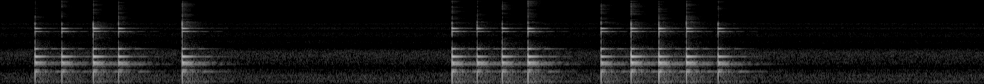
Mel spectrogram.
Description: Tap code, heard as taps on a metal pipe, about 4 knocks a second, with room echo. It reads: Q U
